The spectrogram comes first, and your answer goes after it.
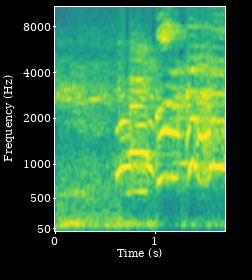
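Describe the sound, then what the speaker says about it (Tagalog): A bantam rooster crows loudly in a rising, drawn-out call, with low rumbling background noise beneath it. "May bantam na manok."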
